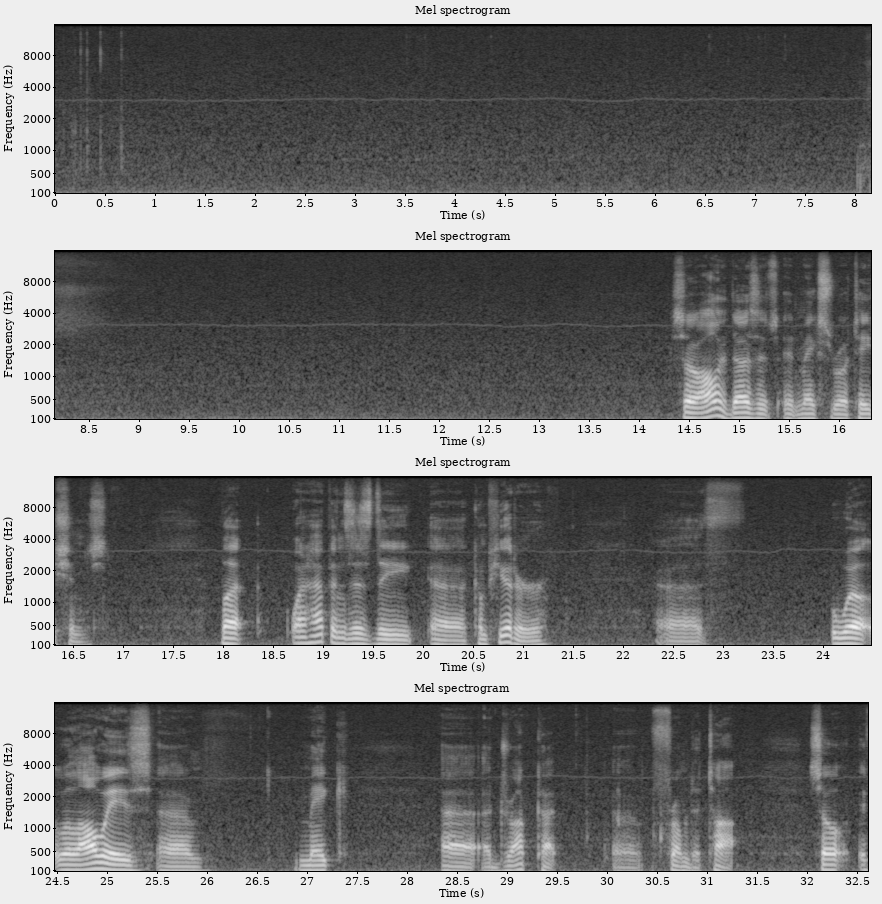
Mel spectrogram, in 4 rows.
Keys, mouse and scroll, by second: 0.2 Left, 2.6 click, 2.9 click, 3.2 click, 3.6 click, 3.8 click, 4.0 click, 4.1 click, 4.3 click, 4.4 click, 4.6 click, 4.8 click, 4.9 click, 5.1 click, 5.3 click, 5.4 click, 5.6 click, 5.8 click, 6.0 click, 6.4 click, 6.6 click, 6.8 click, 7.0 click, 7.2 click, 7.4 click, 8.6-16.6 drag, 17.6-19.3 drag, 20.3 click, 25.1-29.8 middle drag.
